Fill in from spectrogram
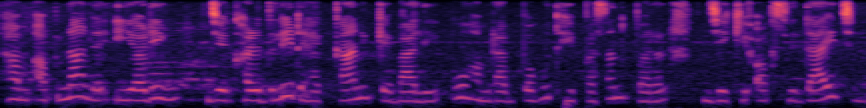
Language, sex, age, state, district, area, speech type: Maithili, female, 30-45, Bihar, Purnia, urban, spontaneous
